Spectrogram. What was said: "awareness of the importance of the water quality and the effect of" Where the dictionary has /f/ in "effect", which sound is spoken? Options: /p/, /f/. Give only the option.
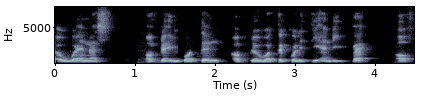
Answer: /p/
